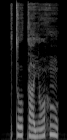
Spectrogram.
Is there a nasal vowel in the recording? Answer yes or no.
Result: yes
